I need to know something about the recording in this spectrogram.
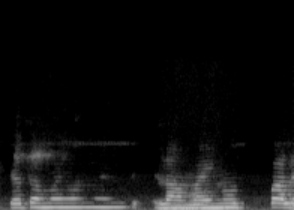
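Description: A child's voice chanting words in a sing-song, in two long, drawn-out phrases with a short break between them.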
